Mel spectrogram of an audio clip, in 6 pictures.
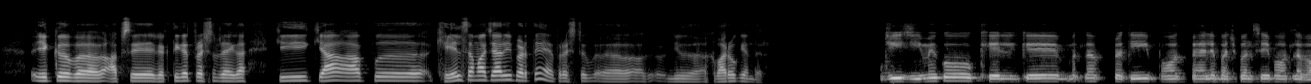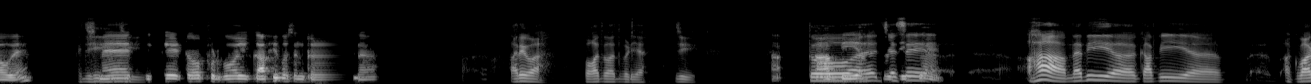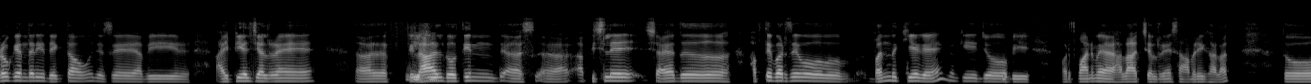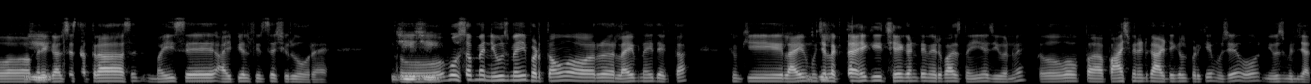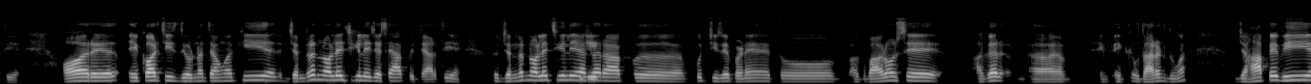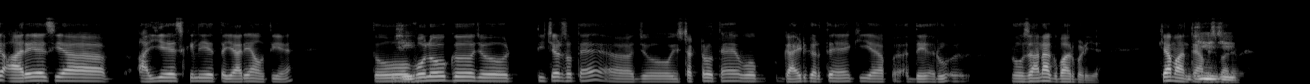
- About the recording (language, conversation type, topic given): Hindi, unstructured, आपके हिसाब से खबरों का हमारे मूड पर कितना असर होता है?
- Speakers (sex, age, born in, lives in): male, 18-19, India, India; male, 35-39, India, India
- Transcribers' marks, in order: static; laughing while speaking: "जी"; distorted speech; tapping; other noise; in English: "न्यूज़"; laughing while speaking: "लगता है कि"; other background noise; in English: "आर्टिकल"; in English: "न्यूज़"; in English: "जनरल नॉलेज"; in English: "जनरल नॉलेज"; in English: "टीचर्स"; in English: "इंस्ट्रक्टर"; in English: "गाइड"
